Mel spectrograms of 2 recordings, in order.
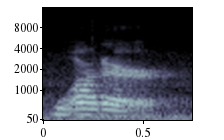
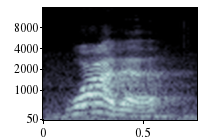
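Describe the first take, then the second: First: "Water" ending in a careful R; held-cheek R. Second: "Water" ending in an open "ah"; usual R-less way. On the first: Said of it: "Holding the cheeks so they don't". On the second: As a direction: let "Water" drop its R, wah-tuh. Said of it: "what they normally go to do". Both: Shown as a demonstration.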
